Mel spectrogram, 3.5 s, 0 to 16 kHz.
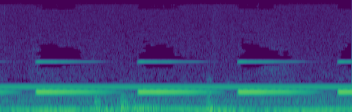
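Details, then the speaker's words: Rear parking sensors on a 2023 Hyundai Santa Fe after sensor replacement, reversing toward a car: clean high beep about once a second, steady and even, centre and both side sensors triggering normally. "All working as they should, all flagging up."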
